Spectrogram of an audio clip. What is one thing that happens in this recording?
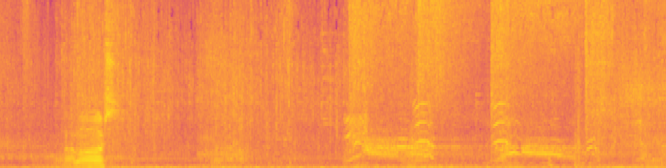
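A monstrous creature lets out long, wavering shrieks.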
